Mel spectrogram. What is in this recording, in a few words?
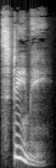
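"steamy", British English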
